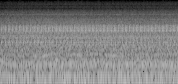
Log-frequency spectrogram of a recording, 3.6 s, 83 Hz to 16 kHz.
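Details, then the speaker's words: 2005 Chevrolet Silverado 1500 (GMT800) 5.3L V8 idling: a steady high whine with a grumbly undertone from the power steering pump, which had leaked its reservoir empty. Topping off the fluid made the noise go away. "Some Something's very grumbly. Kind of sounds like the power steering pump."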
